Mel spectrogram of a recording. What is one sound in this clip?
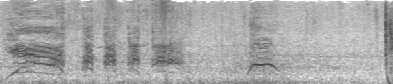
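A young woman laughs joyfully.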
